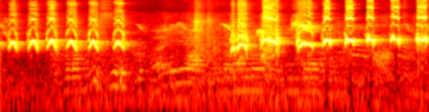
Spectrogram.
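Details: A greater green leafbird song used as a lure for other leafbirds: six pulsed chirps, a brief break with soft scratchy sounds, then louder slurred whistles and a fresh run of even chirps.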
